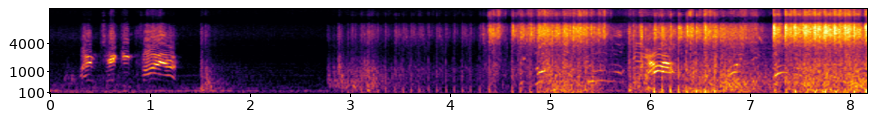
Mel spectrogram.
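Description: Machine gun fire rattles in rapid bursts during a Company of Heroes 1 battle between British and Wehrmacht forces, joined by other gunfire and explosions, growing louder and denser over time while a commentator talks over it.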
